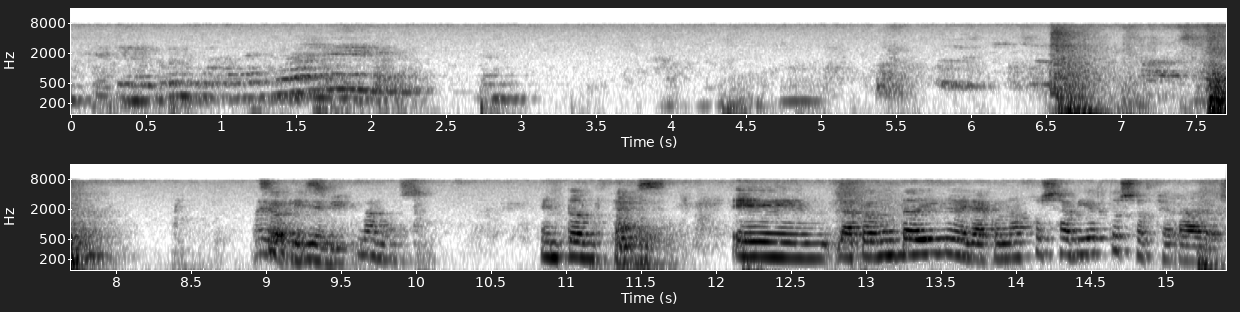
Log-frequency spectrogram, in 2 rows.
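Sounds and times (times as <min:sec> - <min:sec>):
voices murmuring: 0:00.0 - 0:03.0
door opening and closing: 0:06.4 - 0:07.9
speech: 0:09.7 - 0:10.2, 0:10.8 - 0:15.3.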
